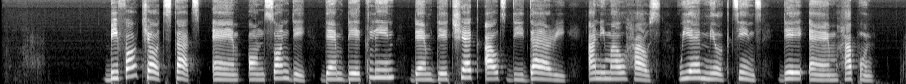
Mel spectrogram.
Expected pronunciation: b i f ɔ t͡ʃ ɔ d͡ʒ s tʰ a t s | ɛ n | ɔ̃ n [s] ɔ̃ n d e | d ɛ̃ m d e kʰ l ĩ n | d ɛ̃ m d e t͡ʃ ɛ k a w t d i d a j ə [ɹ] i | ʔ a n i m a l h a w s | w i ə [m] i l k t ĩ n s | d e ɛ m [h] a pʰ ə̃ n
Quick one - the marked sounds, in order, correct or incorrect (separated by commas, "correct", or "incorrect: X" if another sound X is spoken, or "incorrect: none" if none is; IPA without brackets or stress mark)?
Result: correct, correct, correct, correct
